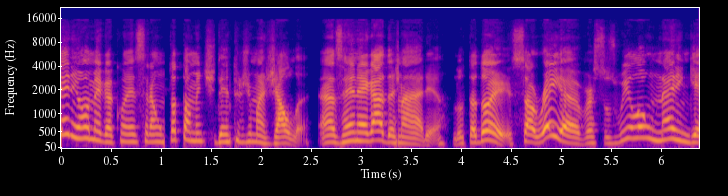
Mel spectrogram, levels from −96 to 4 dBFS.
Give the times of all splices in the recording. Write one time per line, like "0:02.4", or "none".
0:01.0
0:01.5
0:02.5
0:03.4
